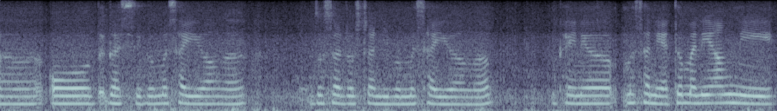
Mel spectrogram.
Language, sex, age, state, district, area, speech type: Bodo, female, 18-30, Assam, Kokrajhar, rural, spontaneous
